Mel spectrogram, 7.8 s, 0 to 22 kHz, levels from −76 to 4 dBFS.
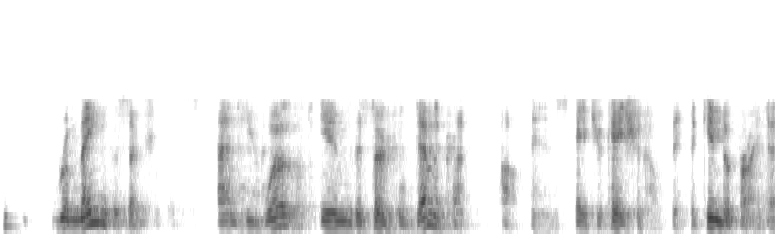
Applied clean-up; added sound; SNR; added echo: neural mask model DeepFilterNet 3.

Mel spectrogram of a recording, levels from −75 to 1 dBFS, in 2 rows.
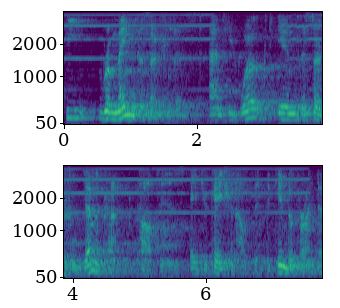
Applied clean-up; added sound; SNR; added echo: none; Bowed string instrument; 14 dB; reverberation time 2.6 s.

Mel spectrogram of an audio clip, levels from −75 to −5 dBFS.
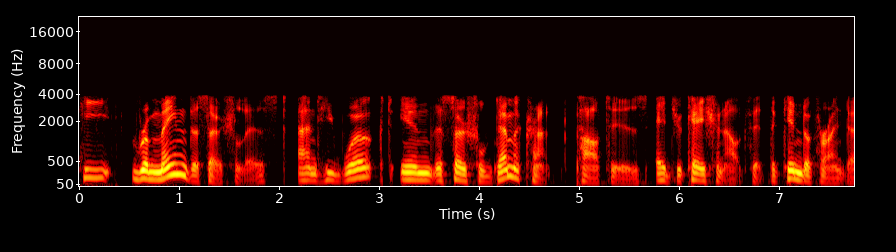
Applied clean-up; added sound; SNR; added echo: none; none; none; none.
